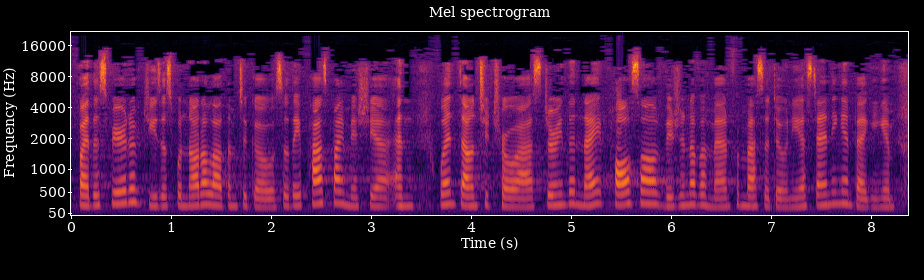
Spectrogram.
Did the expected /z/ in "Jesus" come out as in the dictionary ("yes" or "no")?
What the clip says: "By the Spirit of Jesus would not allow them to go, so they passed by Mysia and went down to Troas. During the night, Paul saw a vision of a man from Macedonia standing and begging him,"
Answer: yes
